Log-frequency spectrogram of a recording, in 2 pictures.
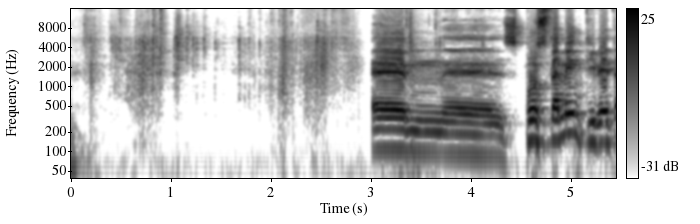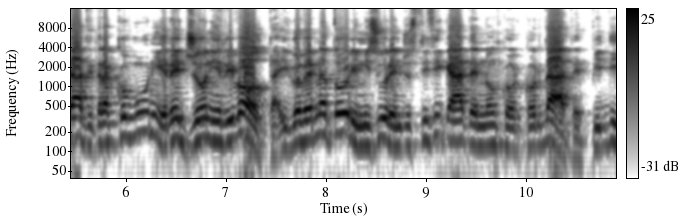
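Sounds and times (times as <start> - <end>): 
newspaper pages being turned: 0.0 - 3.9
speech: 3.0 - 10.8.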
